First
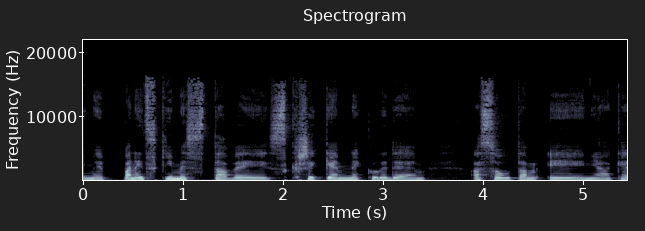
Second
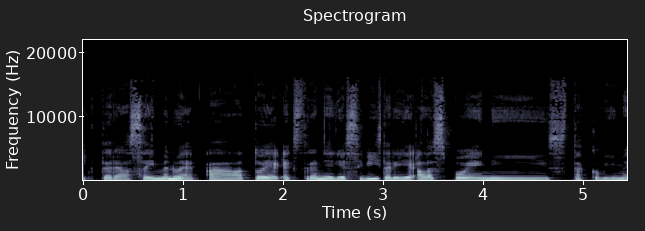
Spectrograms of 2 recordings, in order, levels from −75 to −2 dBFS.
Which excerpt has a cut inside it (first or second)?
second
